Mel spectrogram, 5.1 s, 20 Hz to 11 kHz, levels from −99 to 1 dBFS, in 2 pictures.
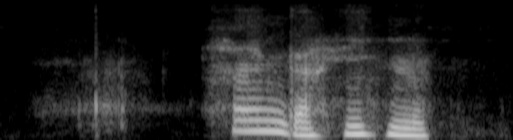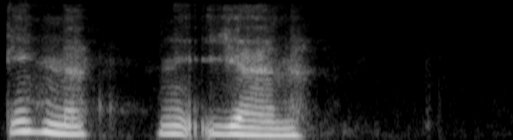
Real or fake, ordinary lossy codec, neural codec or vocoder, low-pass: real; Opus, 16 kbps; none; 9.9 kHz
